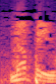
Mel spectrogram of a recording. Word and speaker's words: Nuppy: Nuppy rhymes with puppy.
